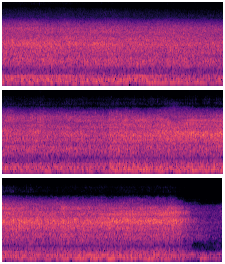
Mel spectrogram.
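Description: Diesel railcar train running as it pulls away from the station: a loud, steady engine drone with wheel and rail noise that cuts off suddenly near the end.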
